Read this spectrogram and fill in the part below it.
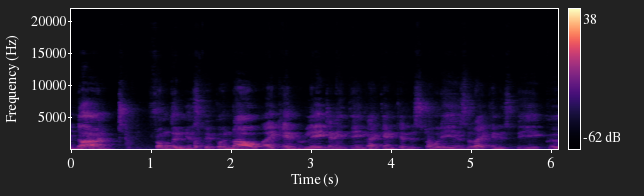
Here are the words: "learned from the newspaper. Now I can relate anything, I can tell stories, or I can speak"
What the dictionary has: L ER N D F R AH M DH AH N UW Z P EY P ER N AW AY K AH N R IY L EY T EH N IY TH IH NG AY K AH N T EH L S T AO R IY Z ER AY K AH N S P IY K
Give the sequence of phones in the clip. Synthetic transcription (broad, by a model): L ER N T F R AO M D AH N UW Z P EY P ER N AW AY K AH N R IY L EY T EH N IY T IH NG AY K AH N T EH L S T AO R IY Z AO AY K AH N S P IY K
